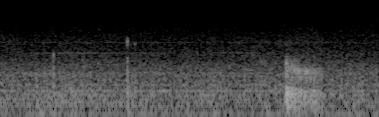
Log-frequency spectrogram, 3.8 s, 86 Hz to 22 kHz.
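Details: Empty stomach after about 13 hours without food (breakfast eaten, lunch skipped): quiet background, then a brief low gurgling rumble near the end; normal stomach growling.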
